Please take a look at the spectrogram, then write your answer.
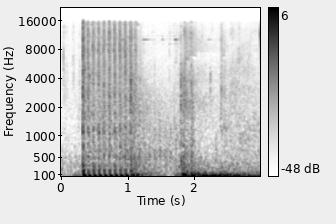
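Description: Loud explosion in the Battlefield 2042 shooter during a tank fight with mines, a rapid crackling burst of blasts followed by a second heavy rumbling boom that lingers into sustained roar.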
